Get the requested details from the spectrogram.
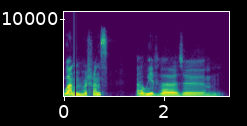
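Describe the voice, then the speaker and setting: The speech is very slow and delivered in a flat monotone. The background is quiet. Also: woman. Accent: non-native. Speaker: artist. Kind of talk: presentation talk, unscripted. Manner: hesitant, many fillers.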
